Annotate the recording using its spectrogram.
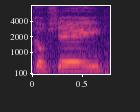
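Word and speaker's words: Gautier: about the main characters Nick go Shay his name's not spell go shape that's how you pronounce it it's kind of like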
